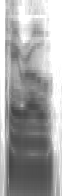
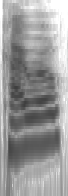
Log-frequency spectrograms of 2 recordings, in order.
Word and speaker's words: Cairo: my mom's from Jamaica not Cairo no it's Koo it's K yeah the country man yeah you you know Koo is I I think I've heard of Cairo Georgia but I I yeah spell spelled like Cairo yeah I've never heard anybody say cro called kro yeah it's right outside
